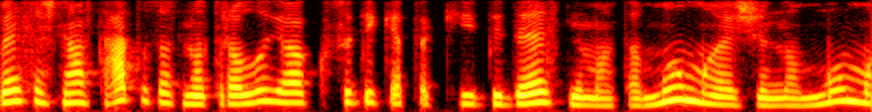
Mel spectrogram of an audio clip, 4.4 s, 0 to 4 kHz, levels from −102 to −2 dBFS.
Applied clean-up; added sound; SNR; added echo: none; none; none; none.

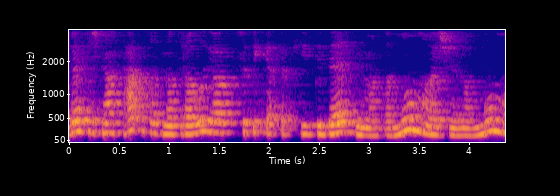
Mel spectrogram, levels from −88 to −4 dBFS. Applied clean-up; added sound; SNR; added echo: none; none; none; reverberation time 0.6 s.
